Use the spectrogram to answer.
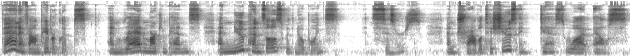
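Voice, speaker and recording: A woman reading a children's storybook aloud as narrator, expressively, with animated, childlike first-person storytelling. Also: medium pitch, slow, slightly rough.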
